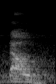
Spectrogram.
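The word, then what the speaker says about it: tau: इसको प्रोनाउंस कैसे करते हैं, टाउ, ओके, और से टाउ।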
